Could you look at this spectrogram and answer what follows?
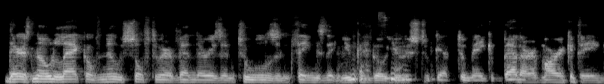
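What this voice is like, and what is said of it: Dutch accent in English. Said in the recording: “I have a Dutch accent, but I've been here for almost 15 years.”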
